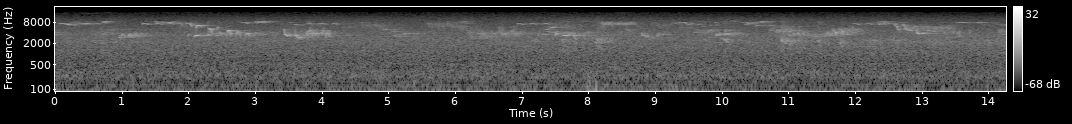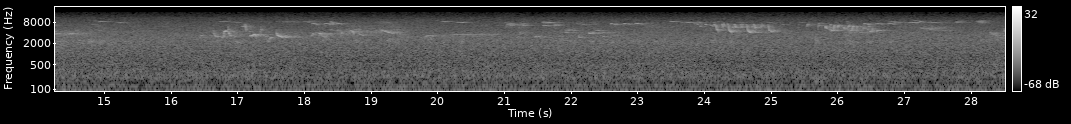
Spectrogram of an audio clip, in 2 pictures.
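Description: Small birds chirping and twittering in a quiet, dense chorus of short high calls that overlap throughout, over a faint background hiss.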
